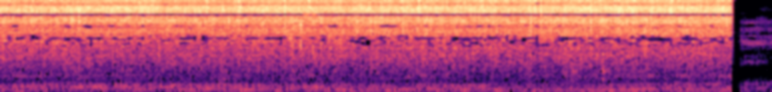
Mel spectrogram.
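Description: Steady rain hiss heard from inside a tent. It cuts off suddenly near the end.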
